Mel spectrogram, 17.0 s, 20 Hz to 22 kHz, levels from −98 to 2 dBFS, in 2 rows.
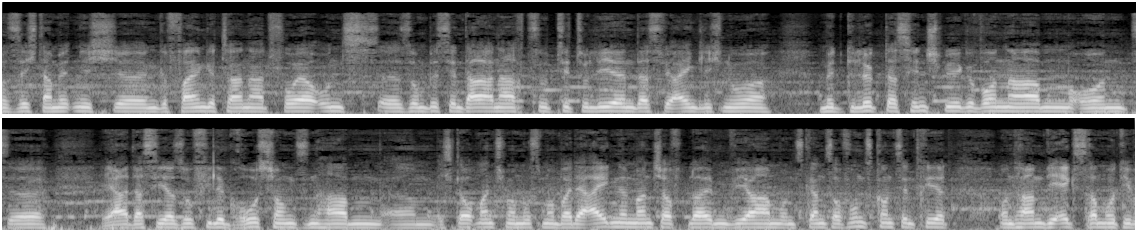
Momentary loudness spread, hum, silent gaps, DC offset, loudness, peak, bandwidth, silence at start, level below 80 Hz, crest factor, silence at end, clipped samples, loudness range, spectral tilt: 7 LU; none; none; under 0.1%; -16 LUFS; -2 dBFS; 14.5 kHz; 0 s; -38 dBFS; 14 dB; 0 s; under 0.1%; 1 LU; -6.5 dB/octave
